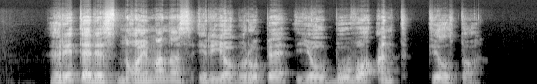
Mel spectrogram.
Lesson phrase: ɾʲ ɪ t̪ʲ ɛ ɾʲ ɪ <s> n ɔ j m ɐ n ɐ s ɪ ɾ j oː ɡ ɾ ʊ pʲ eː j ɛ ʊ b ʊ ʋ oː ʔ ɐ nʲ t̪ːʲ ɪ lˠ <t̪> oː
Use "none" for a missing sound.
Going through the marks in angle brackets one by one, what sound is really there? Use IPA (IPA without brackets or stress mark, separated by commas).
s, t̪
